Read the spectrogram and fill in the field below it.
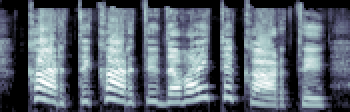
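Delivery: high, eager call for attention; excited cry. A narrator's reading. Priest's wife bursts into the parlour demanding cards, crying out. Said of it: "закричала Попаддя".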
